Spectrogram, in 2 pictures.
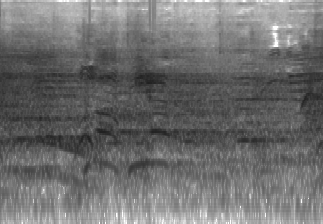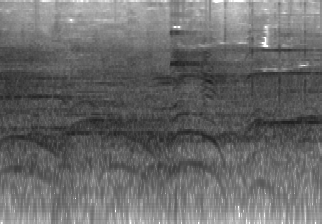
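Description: Several people shouting and yelling over one another in a large gym, with no clear words; short rising-and-falling calls overlap throughout.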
